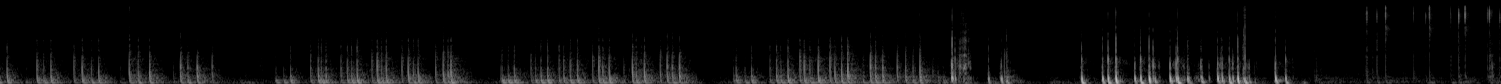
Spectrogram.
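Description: Fingertips and long nails of both hands tap and knock on a solid white glazed ceramic tile countertop, making quick, dull thunks with short, clicky nail ticks. The taps come in busy, uneven bursts separated by brief pauses. They build louder and sharper toward the end, with bright clicks near the close.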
